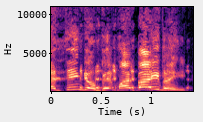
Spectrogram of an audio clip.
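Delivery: high, loud, laughing Aussie voice; Australian accent. Retold or imitated. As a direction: laugh through a mock Aussie line. Australian dingo joke, laughing.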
